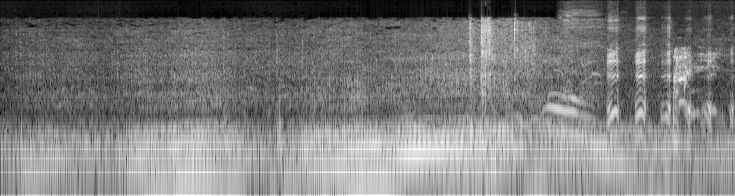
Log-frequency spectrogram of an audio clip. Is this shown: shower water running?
no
